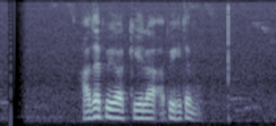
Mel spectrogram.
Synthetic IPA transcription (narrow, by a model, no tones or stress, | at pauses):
hɐd̪ɐpiʋɐkːielaːʔɐ̰piɦit̪ɐmṵŋ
